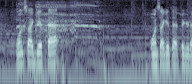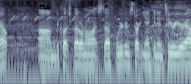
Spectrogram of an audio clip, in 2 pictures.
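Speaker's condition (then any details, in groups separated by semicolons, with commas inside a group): No condition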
